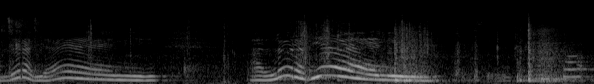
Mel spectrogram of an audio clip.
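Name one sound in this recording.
A woman says a few words warmly, close by.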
